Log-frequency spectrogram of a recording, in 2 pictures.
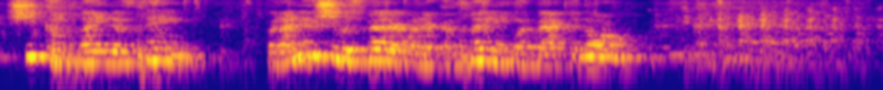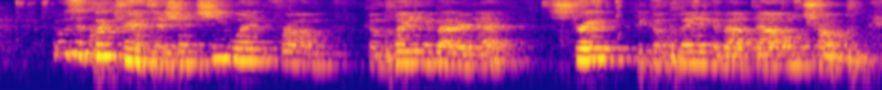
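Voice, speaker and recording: A middle-aged man delivers a stand-up set in setups and punchlines, leaving pauses as the audience laughs. His voice is slightly high and soft-edged rather than bright. It comes from a distance in a very reverberant live room. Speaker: stand-up comedian. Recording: roomy echoing live venue, distant mic, faint noise.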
